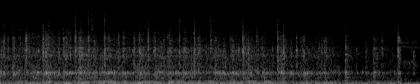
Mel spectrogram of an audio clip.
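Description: A Sentro or Addi knitting machine is cranked, a faint steady mechanical whir with quick ticking clicks repeating evenly throughout.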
